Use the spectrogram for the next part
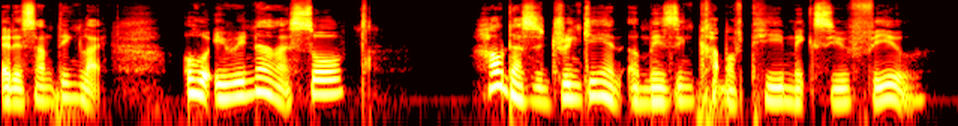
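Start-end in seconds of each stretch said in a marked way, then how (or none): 1.2-6.2 warm, open, empathetic, genuinely interested, non-authoritative. Showing a non-authoritative way to ask someone a question: warm, open tone. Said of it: "we speak with an empathetic tone".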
